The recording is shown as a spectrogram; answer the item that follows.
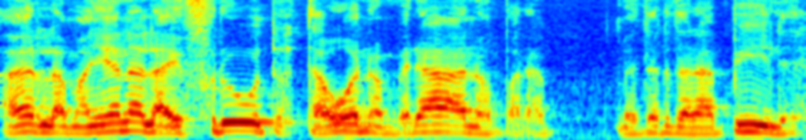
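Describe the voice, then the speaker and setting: A man talks at a moderate pace. His pitch is fairly high. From Argentina, Buenos Aires area (Quilmes); Argentina. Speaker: musician, bassist and music school director; teacher, interview guest. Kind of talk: interview. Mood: relaxed, warm. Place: studio. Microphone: lapel.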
